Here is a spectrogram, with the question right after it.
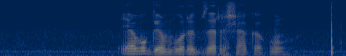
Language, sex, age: Tsonga, male, 21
